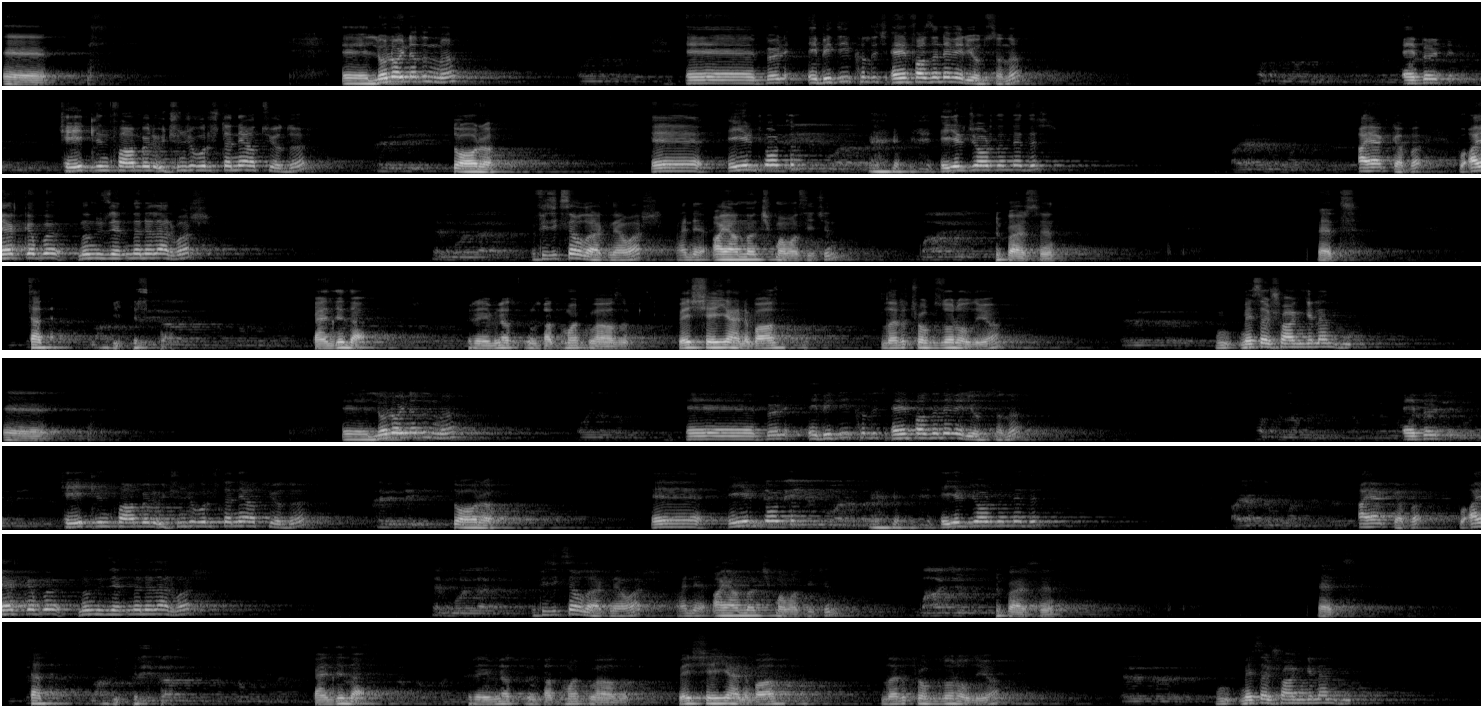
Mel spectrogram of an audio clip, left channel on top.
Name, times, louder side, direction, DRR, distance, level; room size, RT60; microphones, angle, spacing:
voice 1, 0.0-0.5 3.4-4.6 6.8-10.2 14.0-14.4 15.4-17.9 19.3-19.8 21.3-22.8 23.5-25.2 28.4-29.0 29.4-31.6 34.9-38.0 39.5-40.2 42.7-43.1 44.7-44.9 45.7-45.8 47.5-48.0 49.0-50.7 51.1-52.2 53.2-54.4 56.5-57.9, left 4 dB, 60° left, 14 dB, 0.7 m, -25 dB
voice 2, 5.7-6.2 12.5-15.4 18.5-19.1 22.1-23.7 25.0-25.2 26.7-28.2 33.9-34.6 38.7-39.3 44.4-47.9 48.3-49.3 49.6-50.1 52.0-52.4 55.5-56.2, right 1 dB, 50° right, -6 dB, 7.7 m, -48 dB
25.0 x 24.0 x 9.7 m, 2.1 s
head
